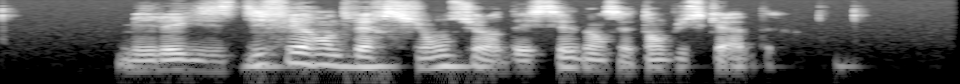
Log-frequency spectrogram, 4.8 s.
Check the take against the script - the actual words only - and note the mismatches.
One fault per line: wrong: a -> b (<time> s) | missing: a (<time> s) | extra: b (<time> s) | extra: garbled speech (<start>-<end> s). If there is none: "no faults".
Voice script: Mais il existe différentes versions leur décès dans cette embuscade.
extra: sur (2.3 s)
